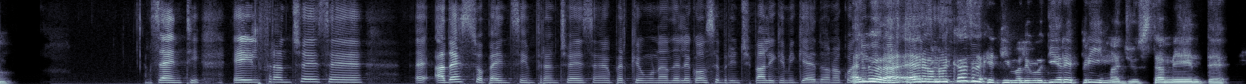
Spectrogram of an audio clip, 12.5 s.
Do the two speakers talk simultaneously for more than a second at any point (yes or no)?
yes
